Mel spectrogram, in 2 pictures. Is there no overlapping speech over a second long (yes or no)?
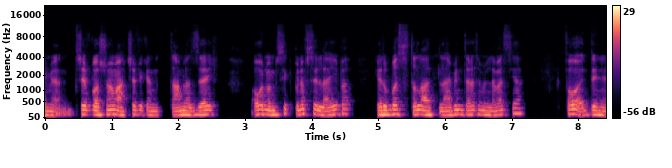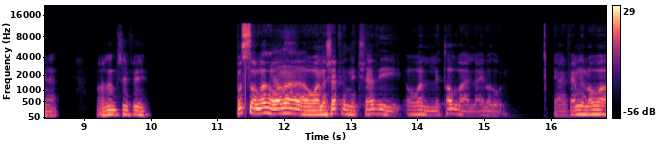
yes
